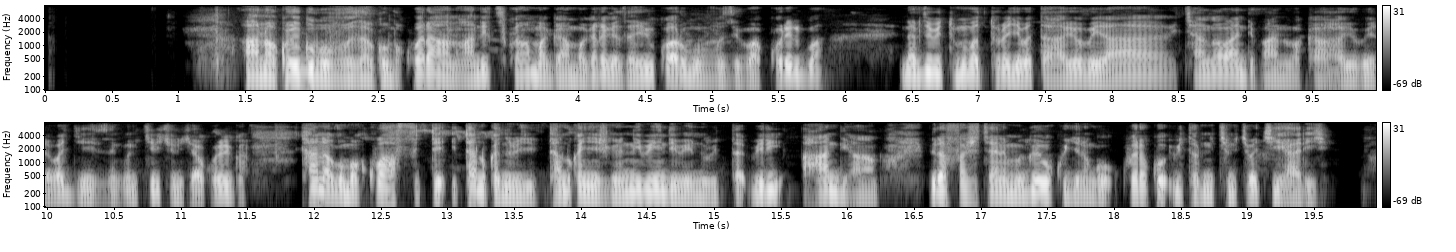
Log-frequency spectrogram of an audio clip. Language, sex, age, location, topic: Kinyarwanda, male, 18-24, Kigali, health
